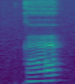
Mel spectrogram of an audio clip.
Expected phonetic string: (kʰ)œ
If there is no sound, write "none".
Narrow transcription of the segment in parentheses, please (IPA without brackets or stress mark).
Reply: k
